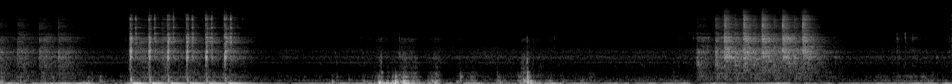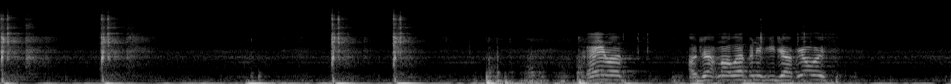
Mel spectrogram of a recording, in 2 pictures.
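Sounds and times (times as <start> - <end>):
airsoft gun shots: 0.0 - 2.6, 7.0 - 8.4, 9.5 - 11.1, 12.8 - 13.8.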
